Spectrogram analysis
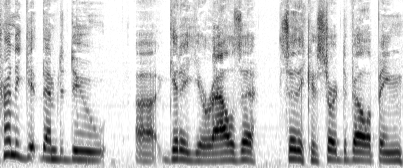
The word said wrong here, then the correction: Yaroze: How do you say that, Shidoshi? I think it's Yaroze. – Yaroze. – So, yeah, because yeah, it's it's Yado is like let's do it and Z is kind of like the exc- exclamation ending.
